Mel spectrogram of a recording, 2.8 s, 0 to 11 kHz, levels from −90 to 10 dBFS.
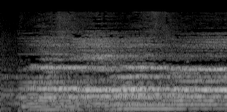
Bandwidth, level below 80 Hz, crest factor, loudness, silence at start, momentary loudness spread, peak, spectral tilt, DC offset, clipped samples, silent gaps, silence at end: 7.8 kHz; -58 dBFS; 16 dB; -28 LUFS; 0 s; 7 LU; -12 dBFS; -6 dB/octave; under 0.1%; under 0.1%; none; 0 s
